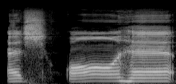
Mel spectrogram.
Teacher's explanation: Qanya lebih dalam lagi dan lebih tebal.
